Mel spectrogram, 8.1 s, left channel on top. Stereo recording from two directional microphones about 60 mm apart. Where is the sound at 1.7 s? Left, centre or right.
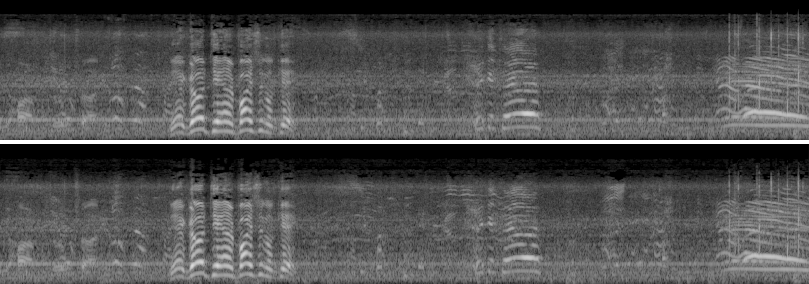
Right.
